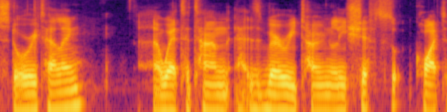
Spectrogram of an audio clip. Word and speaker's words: Titane: And as I said, Titane, I keep trying to say Titane, but the actual pronunciation of this film is Titane, is very much about love and identity.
